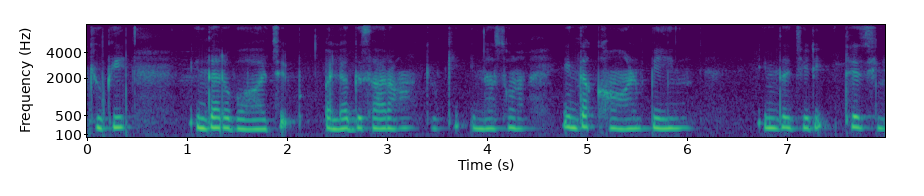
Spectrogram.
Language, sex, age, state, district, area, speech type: Dogri, female, 18-30, Jammu and Kashmir, Kathua, rural, spontaneous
